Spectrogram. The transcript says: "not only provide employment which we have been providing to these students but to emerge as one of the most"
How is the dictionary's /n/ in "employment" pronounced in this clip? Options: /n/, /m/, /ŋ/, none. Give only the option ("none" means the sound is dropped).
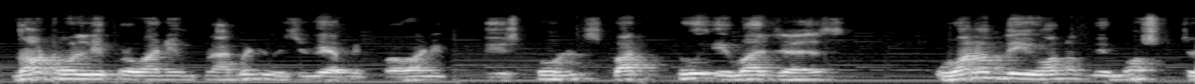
none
